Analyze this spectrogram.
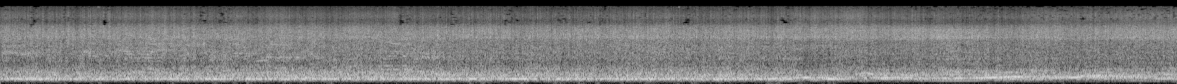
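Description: Drag race car engines running loud and steady at the starting line. Near the end the pitch climbs as an engine is revved.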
